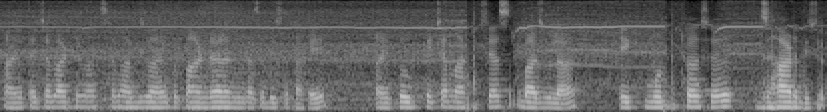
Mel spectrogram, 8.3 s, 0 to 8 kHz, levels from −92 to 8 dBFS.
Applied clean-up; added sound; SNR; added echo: none; Drill; 12 dB; none.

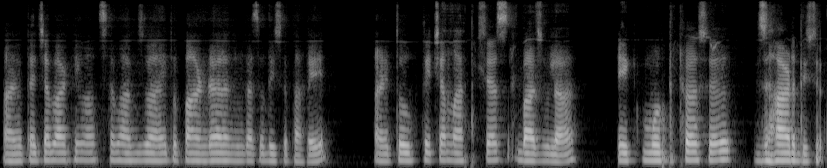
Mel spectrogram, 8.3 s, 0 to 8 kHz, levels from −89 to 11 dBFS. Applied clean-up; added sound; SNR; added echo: neural mask model DeepFilterNet 3.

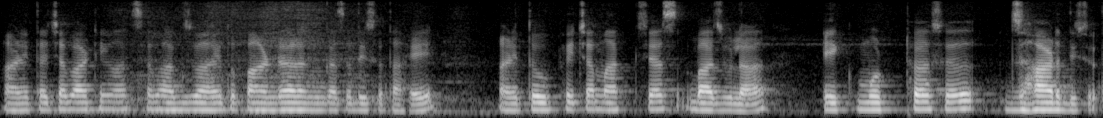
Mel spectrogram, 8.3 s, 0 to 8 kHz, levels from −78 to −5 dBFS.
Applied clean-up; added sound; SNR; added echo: none; none; none; none.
